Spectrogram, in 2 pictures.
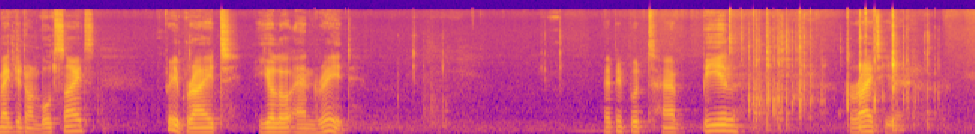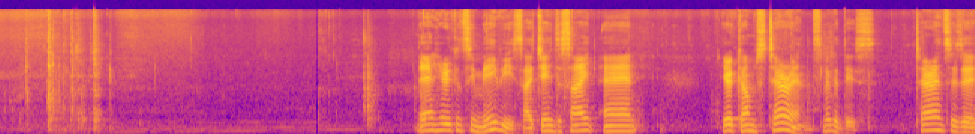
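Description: Small metal toy trains clink and click as they are handled.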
